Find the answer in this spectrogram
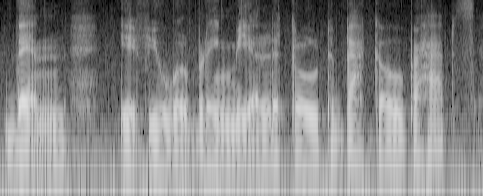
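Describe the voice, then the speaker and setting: A man voicing a polite, courtly old skeleton who speaks formally and gently. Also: low voice, slow. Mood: courteous.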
